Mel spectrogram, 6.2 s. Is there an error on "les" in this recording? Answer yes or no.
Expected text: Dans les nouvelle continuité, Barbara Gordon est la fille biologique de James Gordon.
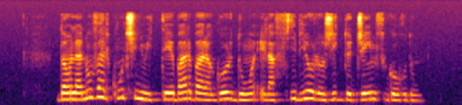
yes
